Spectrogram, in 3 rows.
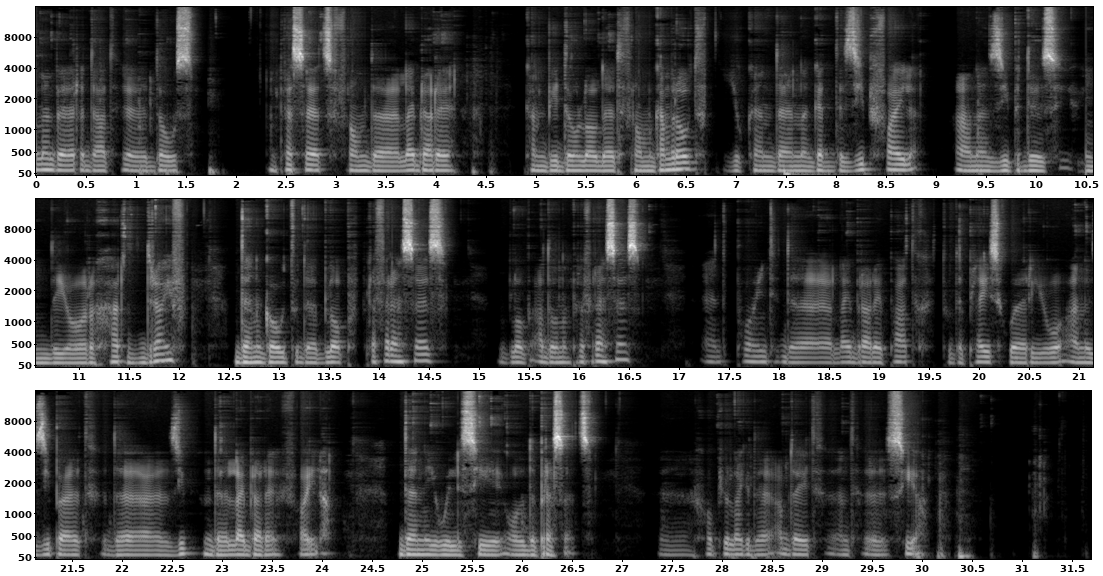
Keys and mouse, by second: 0.2 click, 0.6 drag, 1.0 shift+d, 1.6 s, 2.3 g, 4.0 click, 5.5-16.5 drag, 18.3 click, 20.9-24.9 drag, 25.6-26.9 drag, 28.2 alt+a, 28.5-29.1 drag, 29.6 click, 30.1 alt+b, 31.1 alt+a.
